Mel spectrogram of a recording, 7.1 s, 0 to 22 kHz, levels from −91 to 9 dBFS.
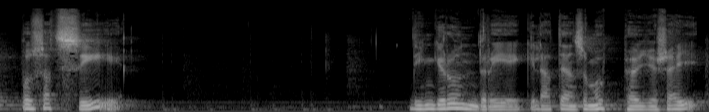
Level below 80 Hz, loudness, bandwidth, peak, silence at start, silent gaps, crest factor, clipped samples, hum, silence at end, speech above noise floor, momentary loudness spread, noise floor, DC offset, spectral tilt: -70 dBFS; -30 LUFS; 16 kHz; -10 dBFS; 0 s; none; 22 dB; under 0.1%; none; 0.05 s; 41 dB; 14 LU; -72 dBFS; under 0.1%; -4 dB/octave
